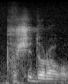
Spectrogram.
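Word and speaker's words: 武士道: 맨날 칼산만 구수하다가 무사도를 그놈들은 부시도라고 발음하는데.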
